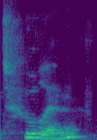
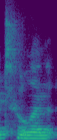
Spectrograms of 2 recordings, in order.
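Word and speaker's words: Toolan: of our alumni, actually, her name is Mary Toulan. It's spelled T-O-O-L-A-N, Mary Toulan.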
